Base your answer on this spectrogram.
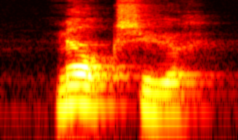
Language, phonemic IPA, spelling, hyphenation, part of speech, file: Dutch, /ˈmɛlᵊkˌsyr/, melkzuur, melk‧zuur, noun / adjective, Nl-melkzuur.ogg
- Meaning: lactic acid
